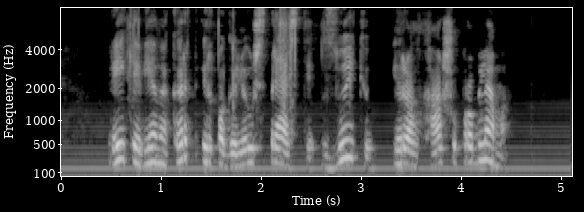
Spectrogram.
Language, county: Lithuanian, Klaipėda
